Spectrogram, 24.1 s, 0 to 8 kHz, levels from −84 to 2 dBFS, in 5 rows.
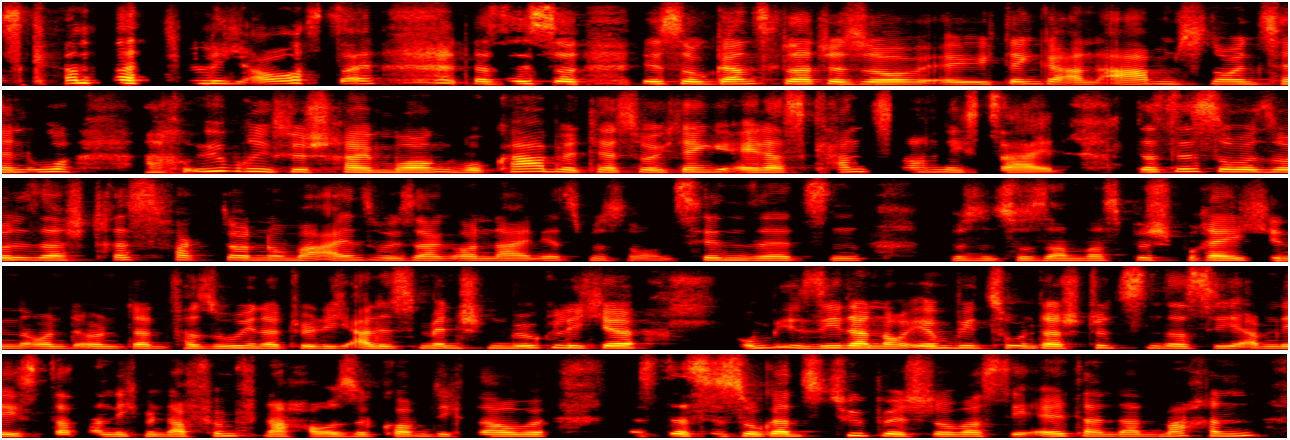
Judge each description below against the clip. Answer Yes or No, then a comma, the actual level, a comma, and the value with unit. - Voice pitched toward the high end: Yes, high, 200 Hz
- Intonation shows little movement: Yes, narrow, 2.3 semitones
